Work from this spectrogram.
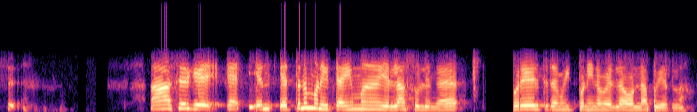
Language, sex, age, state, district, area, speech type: Tamil, female, 45-60, Tamil Nadu, Pudukkottai, rural, conversation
